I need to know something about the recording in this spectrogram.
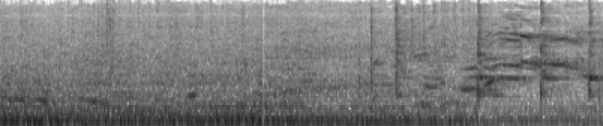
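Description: Street ambience: people talking nearby over a steady low rumble of traffic, with a few sharp clicks and higher voices near the end.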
